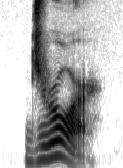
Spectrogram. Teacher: pretty hard word we start with the dr consonant cluster der d r can sound like j r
